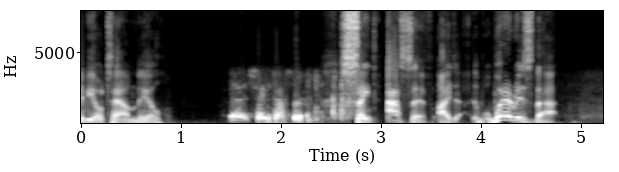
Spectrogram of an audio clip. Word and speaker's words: St Asaph: How do I pronounce the name of your town, Neil? St Asaph.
